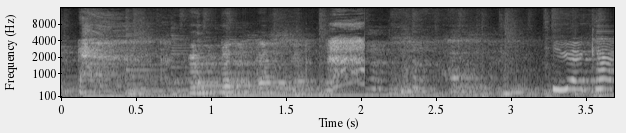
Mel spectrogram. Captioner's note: laughing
